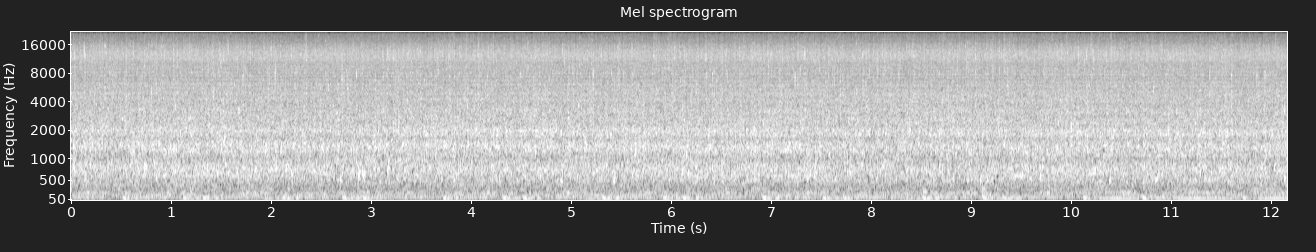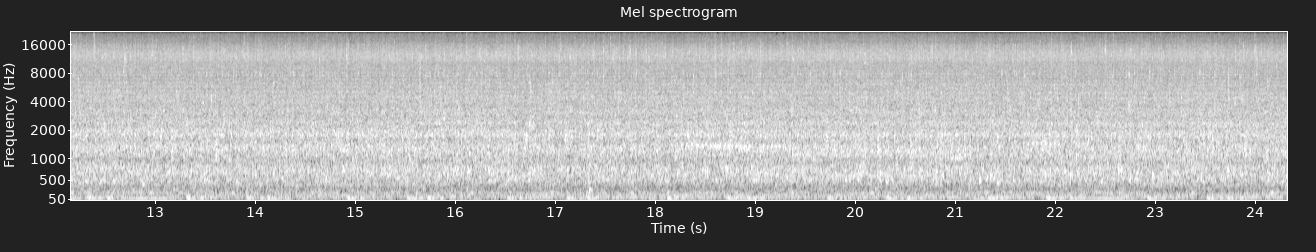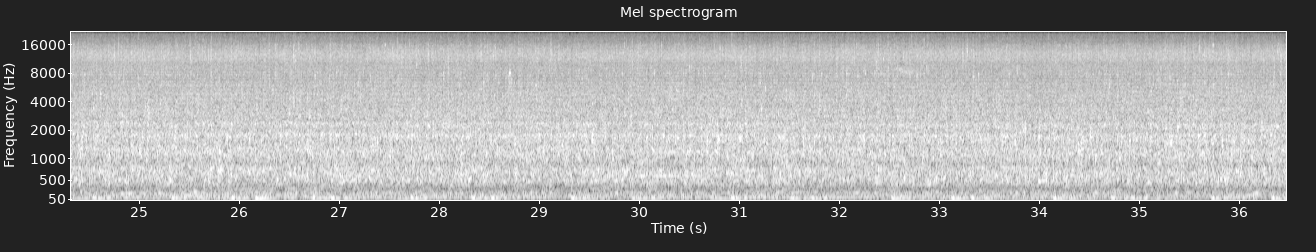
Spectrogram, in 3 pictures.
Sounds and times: stream 0:00.0 - 0:36.4

